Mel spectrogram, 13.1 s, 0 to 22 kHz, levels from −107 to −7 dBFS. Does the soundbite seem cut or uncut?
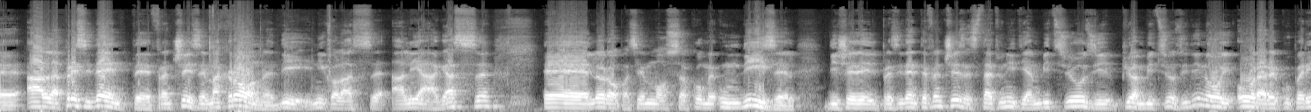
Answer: cut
